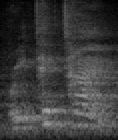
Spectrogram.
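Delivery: ordinary talk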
